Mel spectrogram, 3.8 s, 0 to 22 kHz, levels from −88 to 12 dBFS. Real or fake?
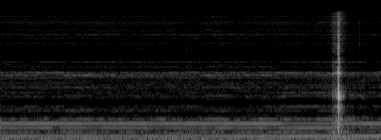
fake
